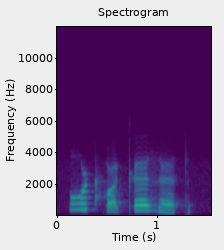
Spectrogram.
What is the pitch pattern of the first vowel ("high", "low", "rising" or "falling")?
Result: high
